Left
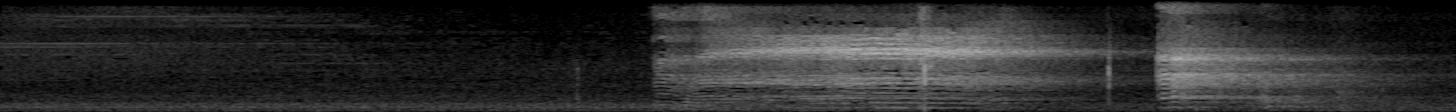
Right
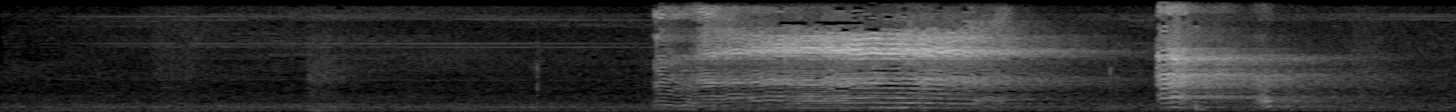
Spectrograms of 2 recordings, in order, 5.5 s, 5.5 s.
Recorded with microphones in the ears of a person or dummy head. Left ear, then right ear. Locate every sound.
2.5 s a baby crying: 40° right (ahead or behind), 0.7 m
